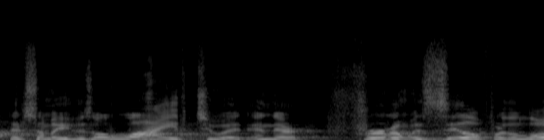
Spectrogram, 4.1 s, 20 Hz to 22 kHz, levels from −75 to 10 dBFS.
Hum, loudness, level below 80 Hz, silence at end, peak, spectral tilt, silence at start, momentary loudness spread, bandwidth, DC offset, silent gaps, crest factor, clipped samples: none; -37 LUFS; -68 dBFS; 0 s; -20 dBFS; -4.5 dB/octave; 0 s; 8 LU; 16.5 kHz; under 0.1%; none; 16 dB; under 0.1%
